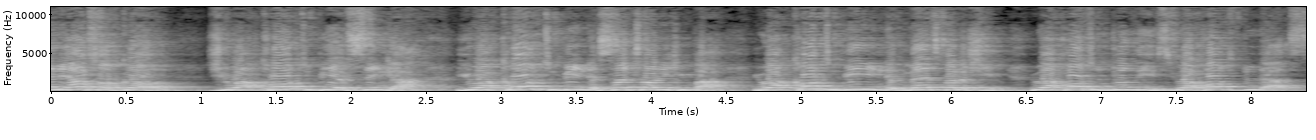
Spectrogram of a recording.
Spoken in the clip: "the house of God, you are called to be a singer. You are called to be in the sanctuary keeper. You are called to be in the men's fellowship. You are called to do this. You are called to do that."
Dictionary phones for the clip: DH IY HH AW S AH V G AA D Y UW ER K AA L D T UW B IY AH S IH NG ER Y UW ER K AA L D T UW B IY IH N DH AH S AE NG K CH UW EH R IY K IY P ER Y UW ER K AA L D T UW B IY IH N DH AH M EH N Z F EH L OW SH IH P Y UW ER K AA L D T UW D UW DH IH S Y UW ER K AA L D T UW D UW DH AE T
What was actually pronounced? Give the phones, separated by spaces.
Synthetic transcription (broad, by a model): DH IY HH AW S AH V G AA D Y UW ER K AA L D T UW B IY AH S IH NG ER Y UW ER K AA L D T UW B IY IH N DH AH S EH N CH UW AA L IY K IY P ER Y UW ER K AA L D T UW B IY IH N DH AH M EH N S F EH L OW SH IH P Y UW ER K AA L D T UW D UW DH IH S Y UW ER K AA L D T UW D UW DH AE T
